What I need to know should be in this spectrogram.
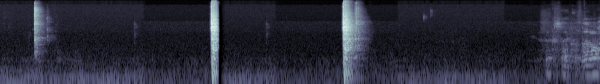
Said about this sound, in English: we're gonna go at another cold shot, I guess I'd call it, right at dead center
